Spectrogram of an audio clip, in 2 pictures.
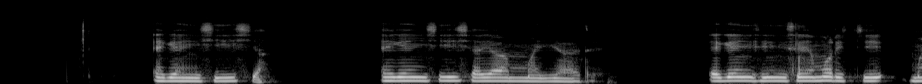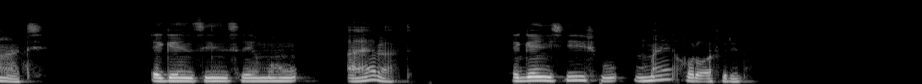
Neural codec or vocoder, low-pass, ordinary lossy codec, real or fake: none; 9.9 kHz; AAC, 64 kbps; real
